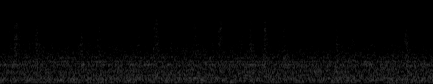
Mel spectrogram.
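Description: Faint, soft scratches of a watercolour brush on paper, a few short irregular strokes a second over quiet room tone.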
